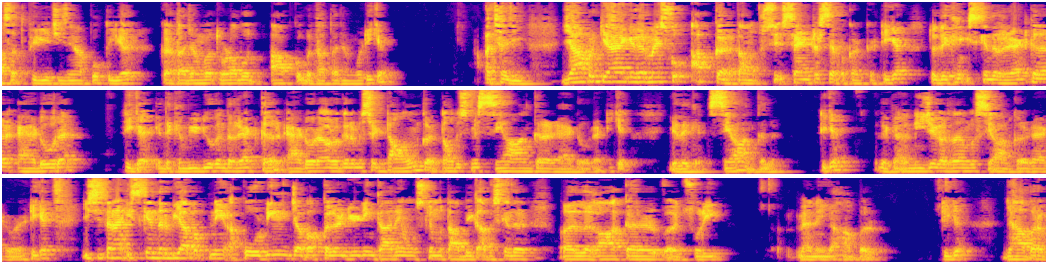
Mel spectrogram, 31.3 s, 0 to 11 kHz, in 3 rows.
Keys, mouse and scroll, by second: 7.7-17.7 drag, 22.0-31.3 drag.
